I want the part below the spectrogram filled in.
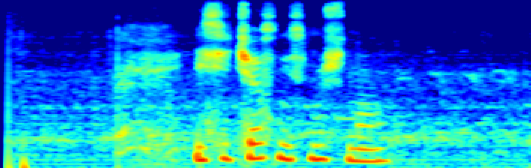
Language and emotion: Russian, sad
